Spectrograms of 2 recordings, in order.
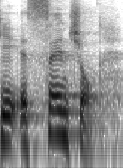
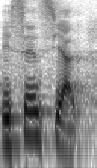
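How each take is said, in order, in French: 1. Le mot se prononce à l'anglaise. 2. Le mot se prononce à la française. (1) "Very necessary is essential" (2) "je n'ai pas dit essentiel"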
